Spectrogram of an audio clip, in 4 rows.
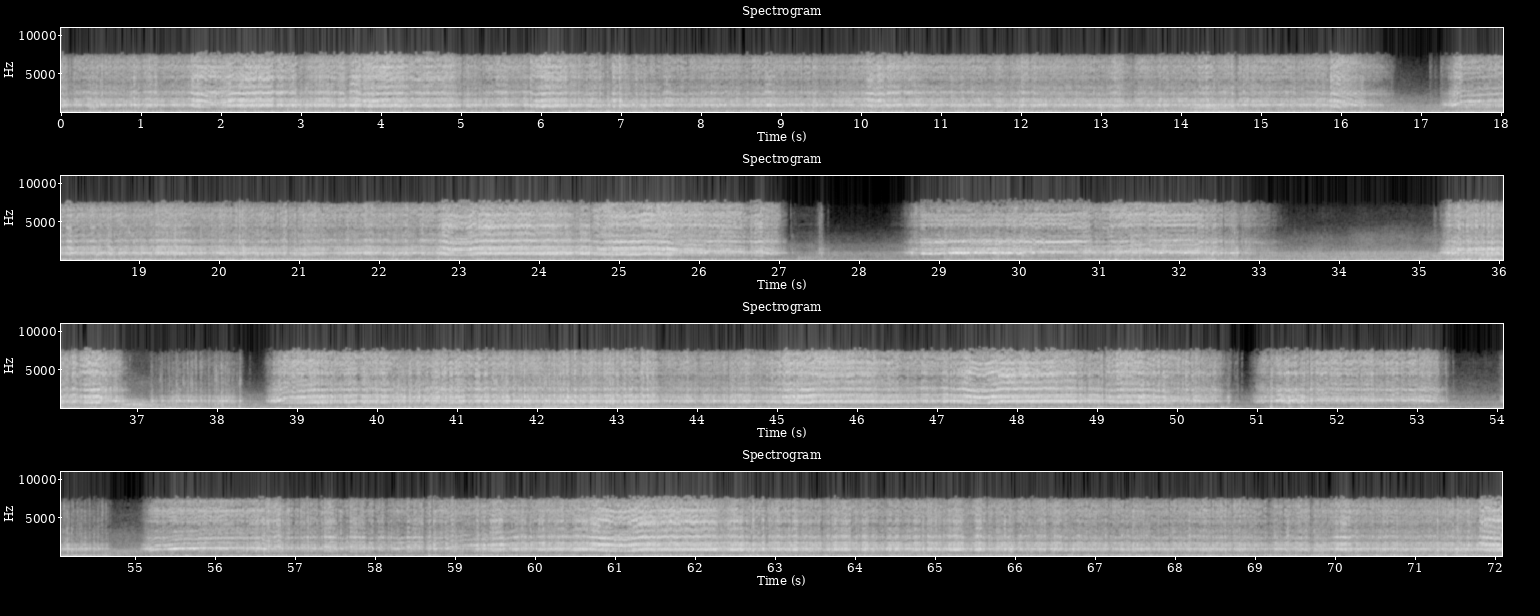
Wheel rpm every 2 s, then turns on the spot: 230, 230, 230, 230, 230, 230, 240, 220, 60, 230, 230, 230, 210, 80, 90, 160, 30, 50, 80, 130, 220, 230, 230, 230, 220, 90, 110, 60, 160, 180, 220, 230, 230, 230, 240, 230.
26-28 36-38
